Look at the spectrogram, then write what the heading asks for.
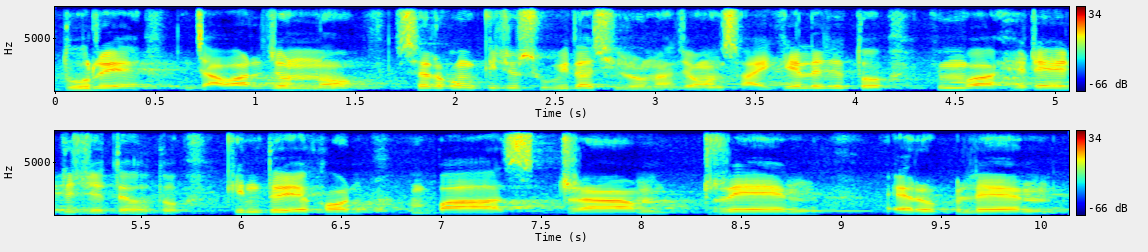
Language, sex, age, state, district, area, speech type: Bengali, male, 30-45, West Bengal, Purulia, rural, spontaneous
